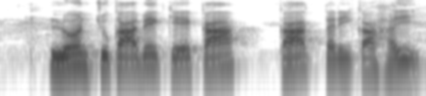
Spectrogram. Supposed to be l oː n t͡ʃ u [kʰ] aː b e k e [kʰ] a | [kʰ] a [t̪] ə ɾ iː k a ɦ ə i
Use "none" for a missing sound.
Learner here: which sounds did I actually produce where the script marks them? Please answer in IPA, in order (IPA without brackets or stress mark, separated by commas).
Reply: k, k, k, t̪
